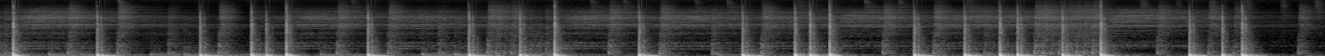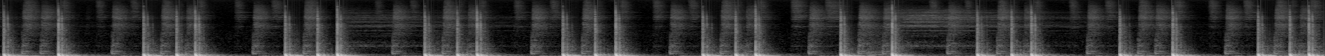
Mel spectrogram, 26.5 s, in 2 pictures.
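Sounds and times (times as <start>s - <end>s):
bass drum: 0.0s - 26.4s.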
